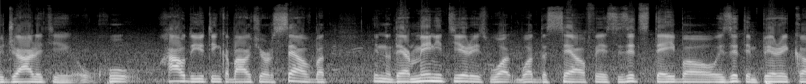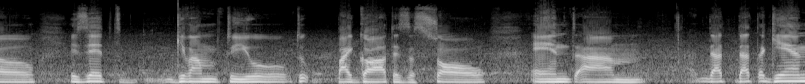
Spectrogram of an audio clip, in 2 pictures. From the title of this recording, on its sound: Live from SIOP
